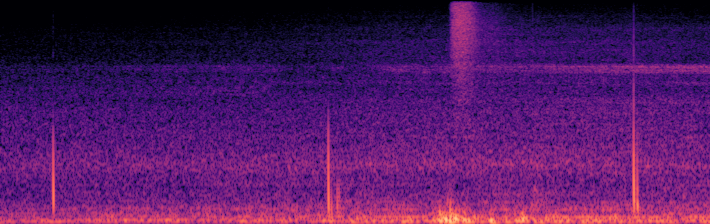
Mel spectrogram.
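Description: Electric train on the line: a low rumble slowly growing louder, a short sharp hiss of air from the brakes about four and a half seconds in, then a steady high whine. A few sharp clicks come through as well.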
